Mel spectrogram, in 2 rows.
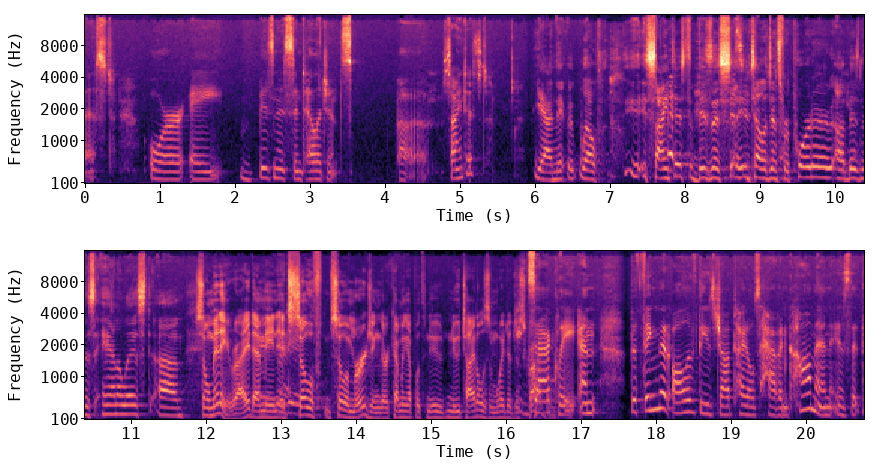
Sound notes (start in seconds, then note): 7.0 laugh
